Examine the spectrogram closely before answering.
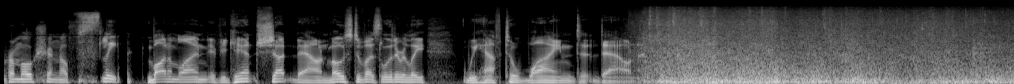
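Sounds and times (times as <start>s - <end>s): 
speech: 0.1s - 7.1s
thunder rumbling played from a bedside speaker: 6.2s - 10.1s
heavy rain played from a bedside speaker: 6.3s - 10.1s.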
